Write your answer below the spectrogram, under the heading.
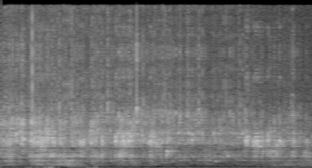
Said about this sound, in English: Who wins? Flush, flush, flush.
